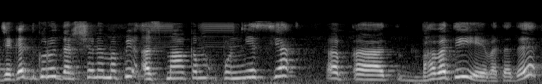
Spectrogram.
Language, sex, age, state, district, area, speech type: Sanskrit, female, 45-60, Karnataka, Hassan, rural, spontaneous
